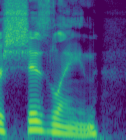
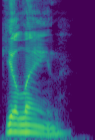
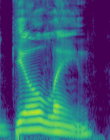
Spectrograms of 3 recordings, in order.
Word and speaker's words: Ghislaine: It said, aim for Shizlane. But Vicky Ward, a journalist who was early to Epstein stories, uses what I think is the right pronunciation, Ghislaine. So Ghislaine. And Ghislaine Maxwell's brother, Ian, says it very casually, like Ghislaine.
